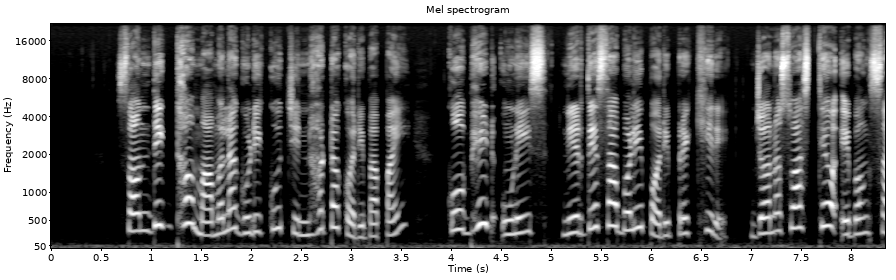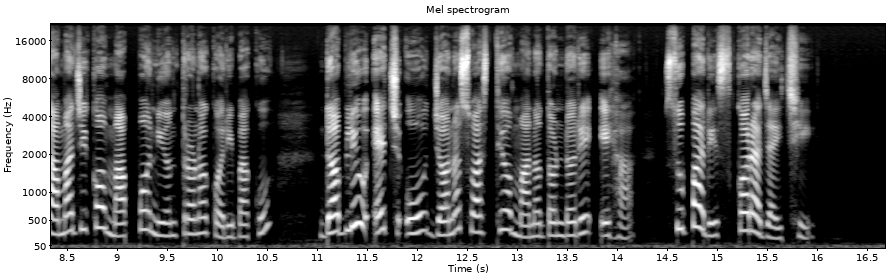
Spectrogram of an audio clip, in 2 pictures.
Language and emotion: Odia, neutral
